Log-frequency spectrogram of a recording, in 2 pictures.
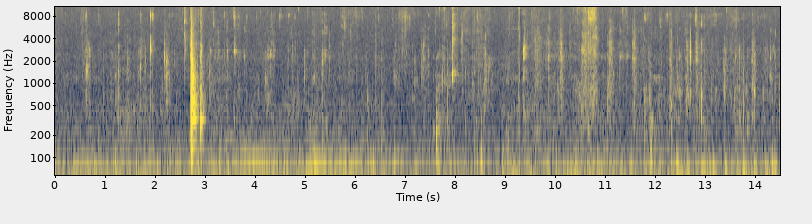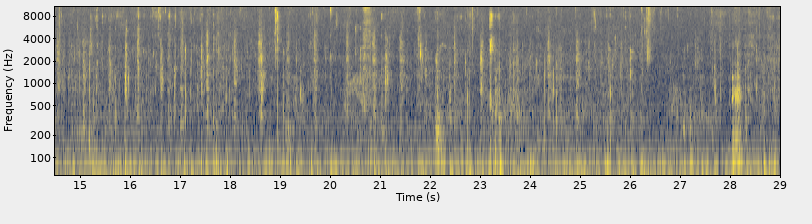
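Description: Close-miked mukbang eating sounds: chewing and mouth sounds of people eating rice with chicken liver and egg curry by hand, with many small clicks throughout. One sharp knock about three seconds in is the loudest sound.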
